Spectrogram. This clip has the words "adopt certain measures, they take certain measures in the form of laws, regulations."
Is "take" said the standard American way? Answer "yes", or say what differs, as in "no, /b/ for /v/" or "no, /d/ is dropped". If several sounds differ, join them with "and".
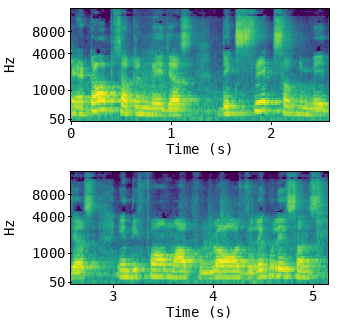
no, /s/ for /t/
